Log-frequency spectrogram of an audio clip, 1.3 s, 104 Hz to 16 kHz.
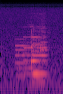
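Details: Samsung LE40B652 LCD TV that won't complete boot: a few power-on chime notes then an abrupt stop, a boot loop. Fault traced to the 100Hz T-con board 2009FA7M4C4LV0.9; with the T-con removed the set boots fully.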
